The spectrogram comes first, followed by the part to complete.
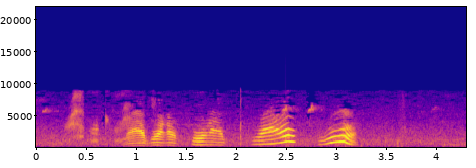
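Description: Indian ringneck (rose-ringed) parakeets talking: a run of about five short, high-pitched, speech-like phrases whose pitch rises and falls, ending a little before the last half-second.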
